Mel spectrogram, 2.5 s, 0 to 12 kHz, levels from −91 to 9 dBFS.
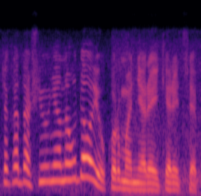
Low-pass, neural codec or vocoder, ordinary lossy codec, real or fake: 7.2 kHz; none; Opus, 24 kbps; real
